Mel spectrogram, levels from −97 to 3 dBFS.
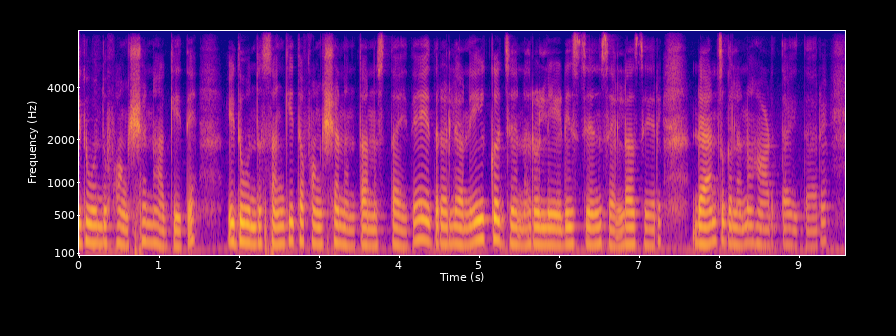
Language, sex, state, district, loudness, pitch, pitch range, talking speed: Kannada, female, Karnataka, Bellary, -21 LUFS, 180 Hz, 170-195 Hz, 140 wpm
